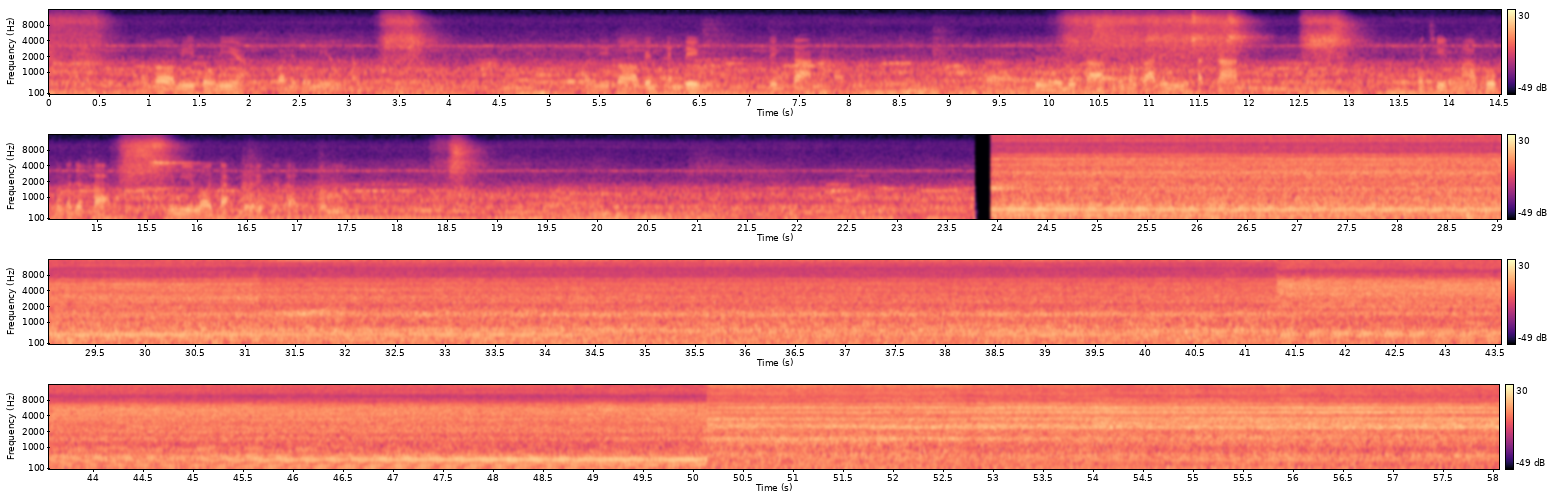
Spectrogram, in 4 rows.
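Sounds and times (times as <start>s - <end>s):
milling machine cutting metal: 24.0s - 58.0s.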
